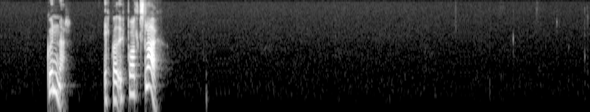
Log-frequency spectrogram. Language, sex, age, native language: Icelandic, female, 40-49, Icelandic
